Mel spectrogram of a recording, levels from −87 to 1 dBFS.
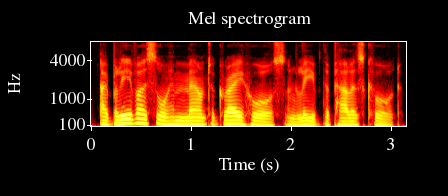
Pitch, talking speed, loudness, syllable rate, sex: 125 Hz, 265 wpm, -17 LUFS, 6.8 syllables/s, male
